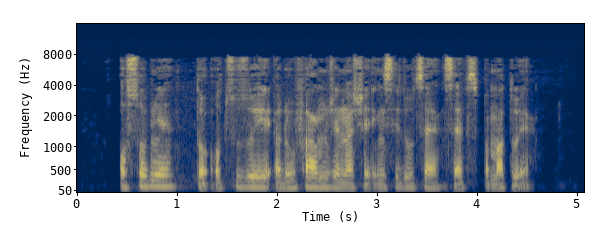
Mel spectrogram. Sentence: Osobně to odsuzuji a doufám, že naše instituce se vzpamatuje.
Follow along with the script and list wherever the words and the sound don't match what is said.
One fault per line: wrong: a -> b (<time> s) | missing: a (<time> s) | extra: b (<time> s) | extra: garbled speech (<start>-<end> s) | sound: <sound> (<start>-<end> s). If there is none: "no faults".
no faults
